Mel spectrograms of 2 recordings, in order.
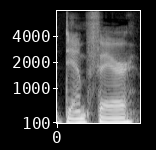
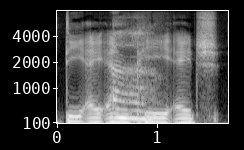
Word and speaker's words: Damphair: It's funny, in the audiobooks, Roy Dotrice mispronounces it. He calls him the Damphare. Damphare, because Damphair. He misread funny. The P and the H as a F sound instead of separating them as two, like they were two words combined, damp hair.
